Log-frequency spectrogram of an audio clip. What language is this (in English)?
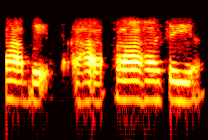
Sindhi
